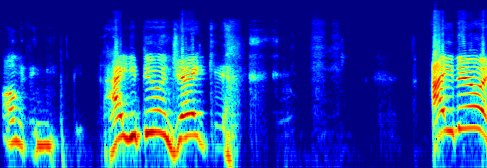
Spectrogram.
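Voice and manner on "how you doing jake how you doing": put-on Australian accent, higher and louder. Mimicking another caller who impersonated him: imitating a caller's australian accent. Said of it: "But I'm gonna talk like he does".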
